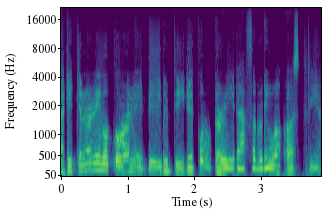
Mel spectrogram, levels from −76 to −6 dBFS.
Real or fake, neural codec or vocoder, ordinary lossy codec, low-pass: fake; codec, 44.1 kHz, 0.9 kbps, DAC; none; none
